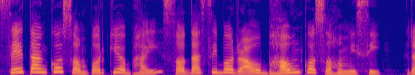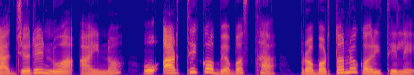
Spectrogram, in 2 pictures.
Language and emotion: Odia, neutral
